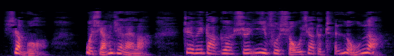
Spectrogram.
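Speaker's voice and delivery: put-on high-pitched, excited young wife; excited recognition, pitch jumping up. A narrator's reading. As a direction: blurt it out with delighted recognition. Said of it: "玉凤满脸兴奋之色".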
